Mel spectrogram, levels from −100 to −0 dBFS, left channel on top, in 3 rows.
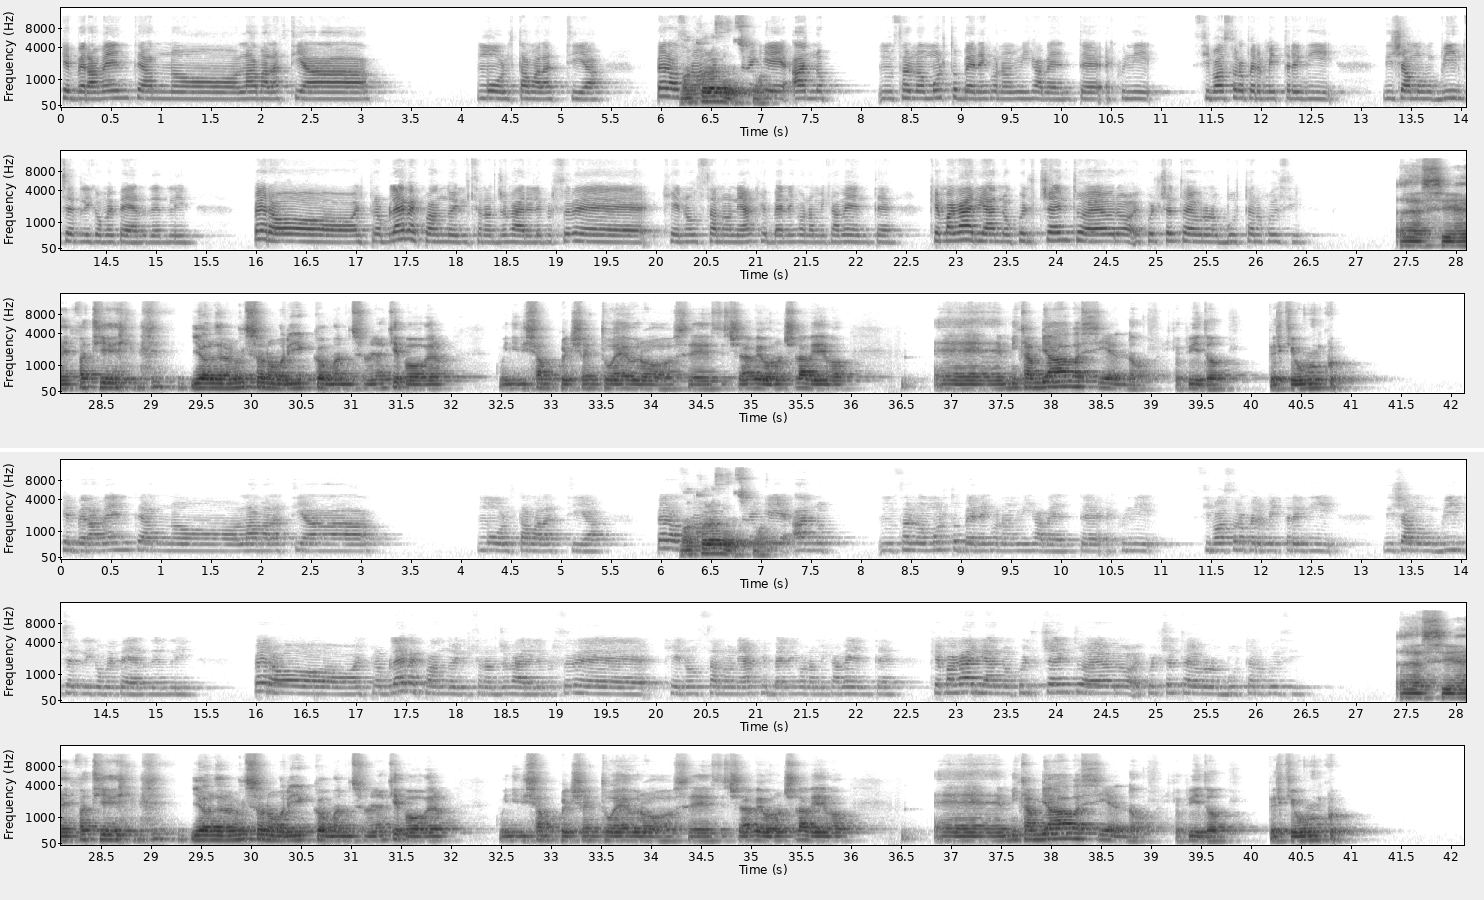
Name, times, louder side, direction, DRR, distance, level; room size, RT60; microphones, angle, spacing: voice 1, 0.0-3.1 4.2-5.4 6.0-6.4 6.8-7.7 8.2-10.9 11.4-12.7 13.2-15.3 16.0-22.4 22.8-26.5, left 8 dB, 80° left, 0.3 m, -40 dB
voice 2, 6.2-7.1 27.4-29.1 29.4-31.9 32.5-35.9 36.8-38.9 39.4-39.7 40.2-40.8, left 1 dB, 10° left, 0.5 m, -29 dB
4.8 x 3.5 x 2.5 m
head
